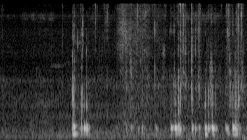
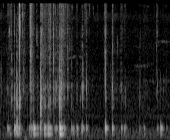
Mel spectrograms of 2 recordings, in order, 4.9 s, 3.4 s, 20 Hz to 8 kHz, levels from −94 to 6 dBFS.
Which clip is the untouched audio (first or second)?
second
